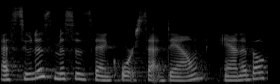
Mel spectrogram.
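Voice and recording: The intonation here is lively. It is someone reading aloud in a natural voice.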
